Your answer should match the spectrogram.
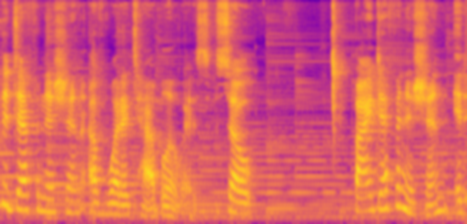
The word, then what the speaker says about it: tableau: and today we're going to be talking about tableaus so yes this word looks a little crazy to pronounce but it's actually pronounced tableau hello and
